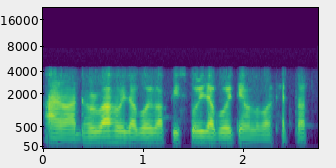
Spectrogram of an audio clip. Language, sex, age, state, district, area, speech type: Assamese, male, 18-30, Assam, Majuli, urban, conversation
